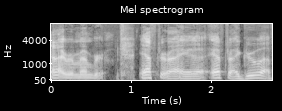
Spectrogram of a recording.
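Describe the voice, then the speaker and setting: Recorded dry and close with no echo, a man speaks in a dark, mellow tone. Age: 70s. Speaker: singer-songwriter. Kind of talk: casual chat. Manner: halting, repeats words.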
